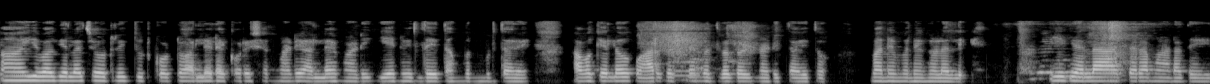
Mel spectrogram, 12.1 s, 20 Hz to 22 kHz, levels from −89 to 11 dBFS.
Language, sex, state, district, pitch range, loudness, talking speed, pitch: Kannada, female, Karnataka, Chamarajanagar, 165-180 Hz, -19 LUFS, 135 wpm, 175 Hz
